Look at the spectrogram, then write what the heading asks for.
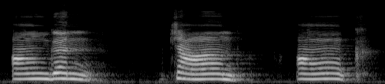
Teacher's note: आप अनुभव करेंगे कि नाक और गले दोनों से उच्चारित होता है अनुनासिक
